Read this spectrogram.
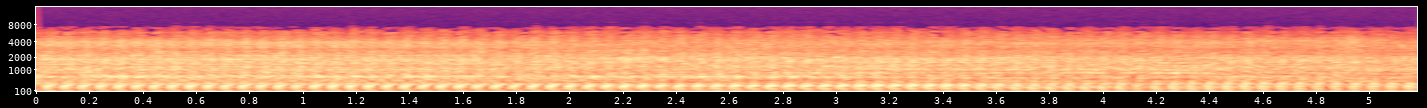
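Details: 2008 Yamaha TTR230 single-cylinder at idle after about 5 minutes of warm-up: steady thump with a light metallic ticking rattle on each beat; valves in spec and cam chain tensioner fine; cause unknown.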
